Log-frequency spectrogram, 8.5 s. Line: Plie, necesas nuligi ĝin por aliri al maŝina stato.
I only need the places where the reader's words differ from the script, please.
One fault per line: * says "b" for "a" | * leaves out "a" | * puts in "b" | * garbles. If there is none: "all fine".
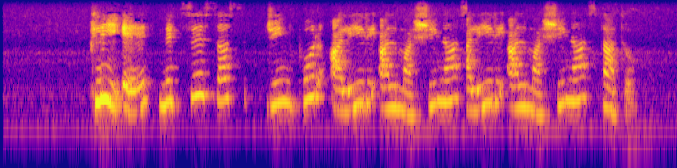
* leaves out "nuligi"
* puts in "aliri al maŝina"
